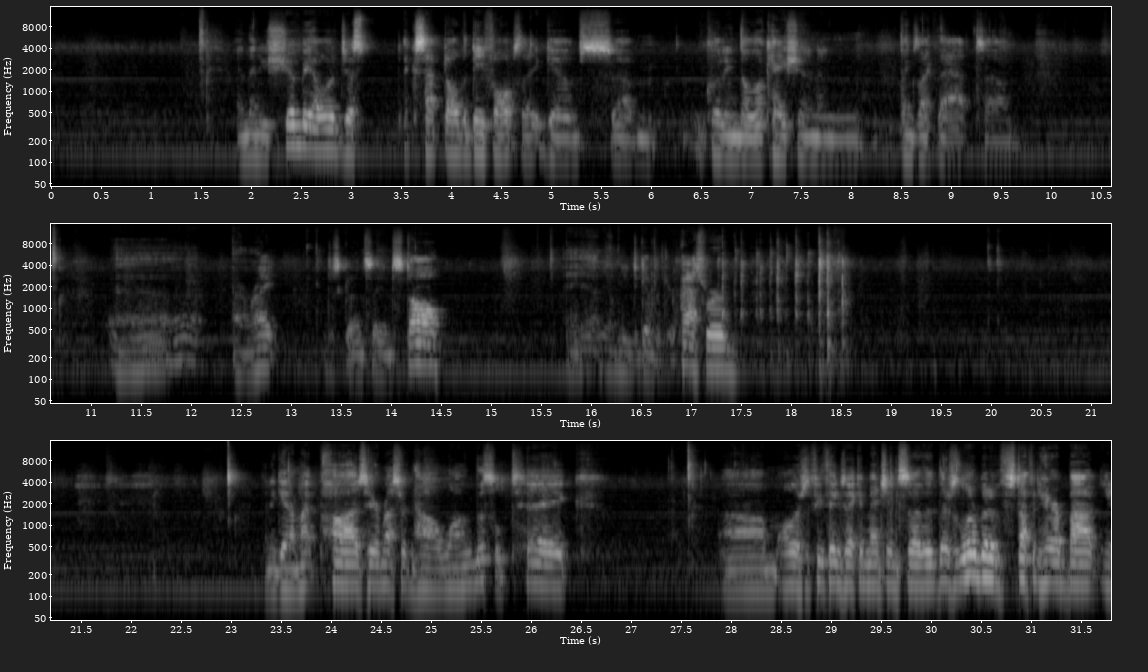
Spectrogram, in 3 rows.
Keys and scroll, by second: 17.4-19.1 typing.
